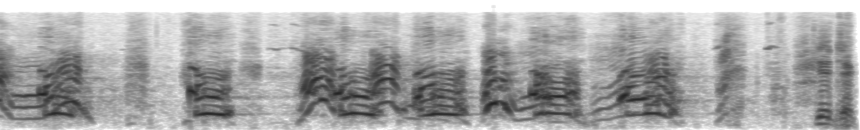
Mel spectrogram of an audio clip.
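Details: Young Bluetick Coonhound, with a Jack Russell terrier nearby, barking at a raccoon: bursts of two or three yelping barks separated by half-second pauses, while a man urges the dog on and praises it.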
